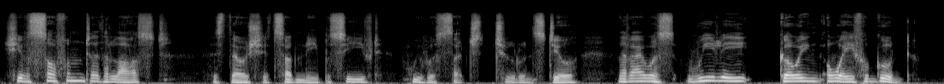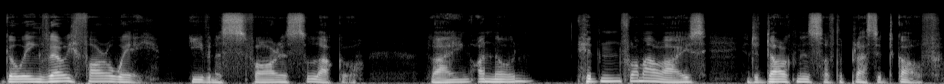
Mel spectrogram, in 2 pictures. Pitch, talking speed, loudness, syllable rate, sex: 115 Hz, 145 wpm, -19 LUFS, 4.2 syllables/s, male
